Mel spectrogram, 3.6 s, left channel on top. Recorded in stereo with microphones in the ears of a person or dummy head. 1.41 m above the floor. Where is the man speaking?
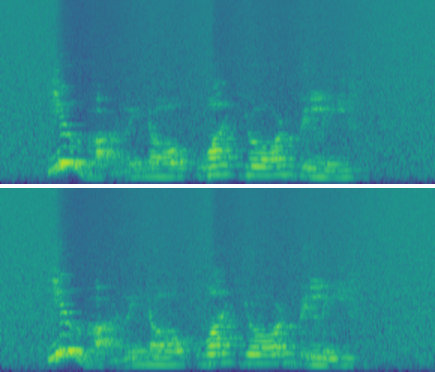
10° right (ahead or behind), 7 m.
